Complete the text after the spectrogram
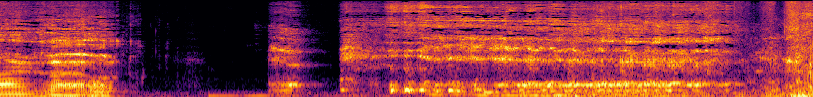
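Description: A loud burp rumbles out, followed after a brief pause by a longer, drawn-out belch with a rough, gurgling tone that carries on for several seconds.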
